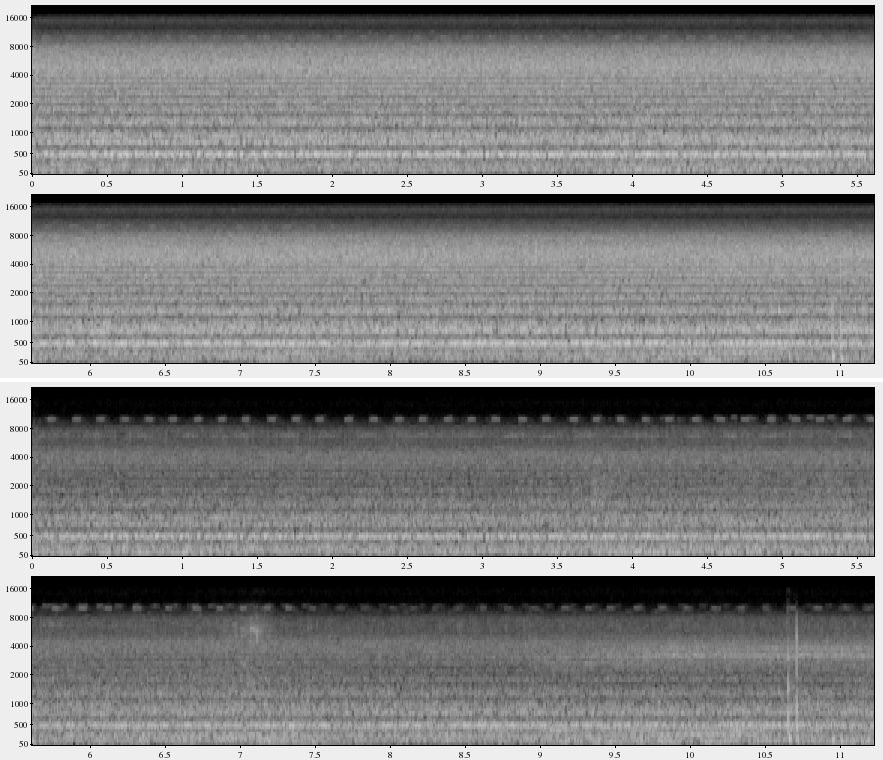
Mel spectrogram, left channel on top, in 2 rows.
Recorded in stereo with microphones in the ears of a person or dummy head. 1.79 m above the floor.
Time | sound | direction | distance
0.0 | a drone | 65° left (ahead or behind) | ?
